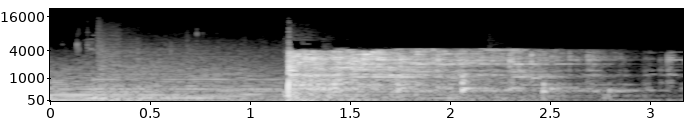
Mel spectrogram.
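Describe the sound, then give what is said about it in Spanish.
A second-floor window pane shatters with a sudden loud crash as a man's body breaks through it, followed by a bright spray of tinkling glass fragments that scatter and fade over a few seconds. “No lo dudó y se lanzó al vacío rompiendo con su cuerpo el cristal de la ventana.”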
